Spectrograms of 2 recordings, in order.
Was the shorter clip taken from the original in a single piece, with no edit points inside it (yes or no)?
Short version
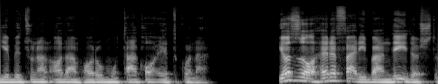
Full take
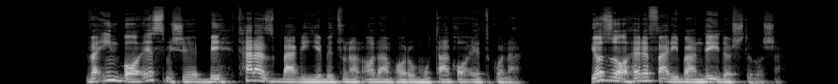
yes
